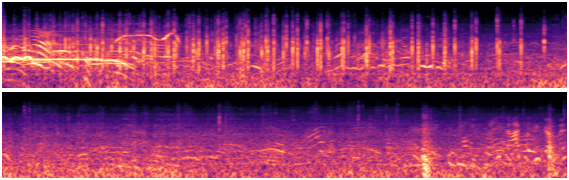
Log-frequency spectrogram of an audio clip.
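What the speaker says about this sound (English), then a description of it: "how about a big round of applause for us?" Airshow crowd clapping and applauding the USAF Thunderbirds team, a dense, steady patter of many hands with crowd babble and shouting voices mixed in throughout.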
